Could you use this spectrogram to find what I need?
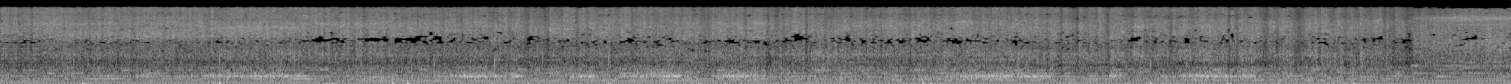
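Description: Compressed air and grit hiss loudly from a sandblasting nozzle.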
